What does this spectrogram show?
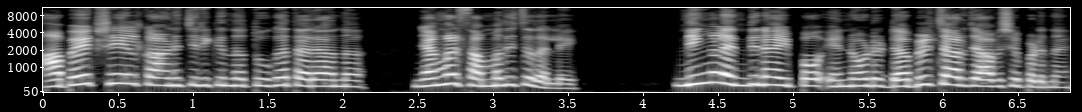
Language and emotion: Malayalam, angry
